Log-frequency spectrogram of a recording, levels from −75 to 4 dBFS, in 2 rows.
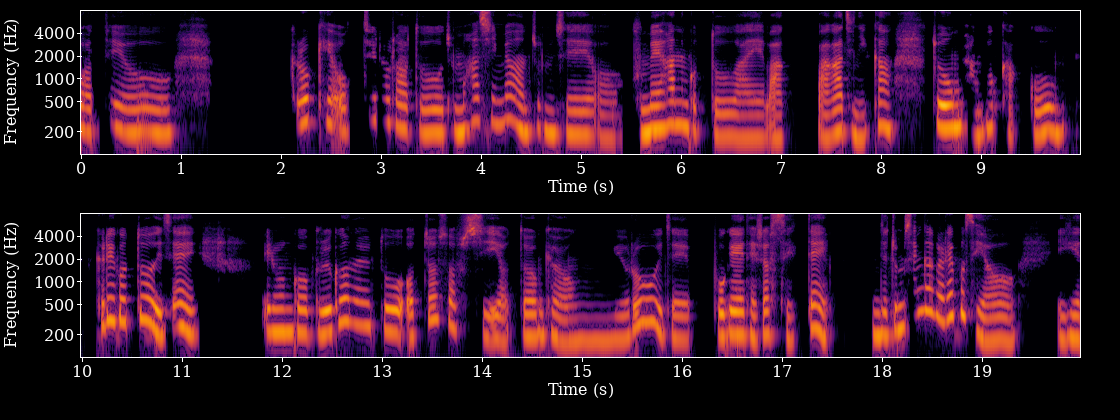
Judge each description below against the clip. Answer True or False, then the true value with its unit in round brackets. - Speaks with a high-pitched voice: True (205 Hz)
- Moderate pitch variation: True (4.7 semitones)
